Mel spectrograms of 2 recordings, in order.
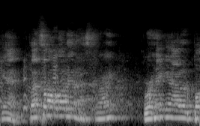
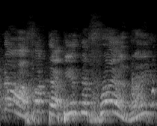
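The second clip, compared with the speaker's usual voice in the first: normal talking voice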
